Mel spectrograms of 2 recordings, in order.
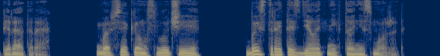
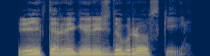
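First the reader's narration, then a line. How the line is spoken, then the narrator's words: Loud echoing bass. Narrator (Russian): громко сказал Кречет, отчего по комнате эхом разлился его бас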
